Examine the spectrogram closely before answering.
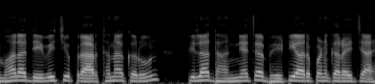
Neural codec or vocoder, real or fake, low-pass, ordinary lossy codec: codec, 24 kHz, 1.2 kbps, DualCodec; fake; 10.8 kHz; none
